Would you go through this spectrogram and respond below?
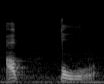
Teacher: huruf to ini mati kita harus pantulkan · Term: kolkola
